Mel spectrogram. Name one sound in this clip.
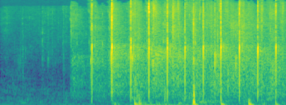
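A small group of people applauds in a large room.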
